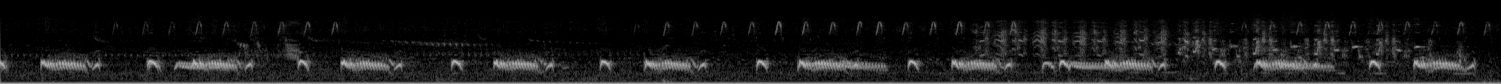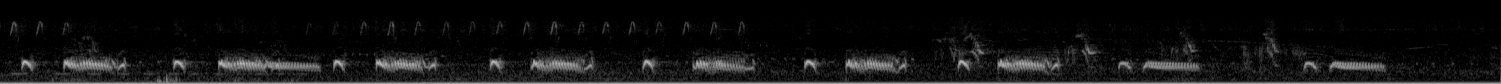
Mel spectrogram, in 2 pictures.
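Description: A bird calling a long, even series of mid-pitched notes, short and long notes alternating, a little over one a second, stopping shortly before the end. Faint runs of fast, high ticking sound above the calls.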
